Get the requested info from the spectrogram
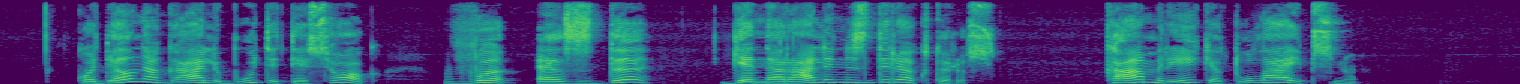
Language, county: Lithuanian, Šiauliai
